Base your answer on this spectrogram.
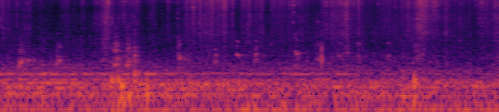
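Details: Guinea pigs kept as pets utter a few short, faint squeaks and low murmuring notes amid continuous rustling of bedding and small clicking sounds.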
